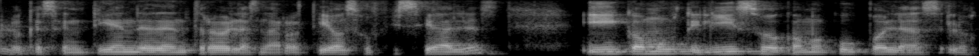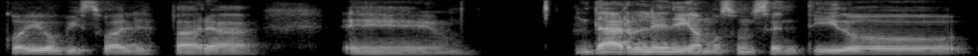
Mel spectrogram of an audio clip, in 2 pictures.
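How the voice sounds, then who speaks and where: Warm in tone and on the low side, a man from Peru's Amazon region talks through his art practice as a panel's guest artist over video. He pauses often, sounds hesitant and thoughtful, and leans on tag questions.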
